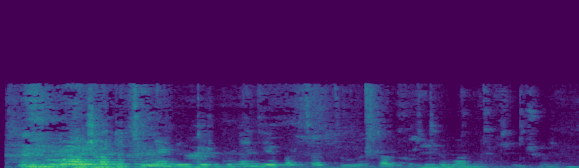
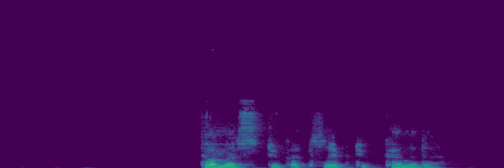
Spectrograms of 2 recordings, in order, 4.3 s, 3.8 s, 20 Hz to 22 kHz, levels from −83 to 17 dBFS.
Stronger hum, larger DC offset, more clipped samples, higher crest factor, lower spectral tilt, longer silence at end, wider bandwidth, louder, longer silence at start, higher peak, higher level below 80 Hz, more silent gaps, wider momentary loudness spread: neither; neither; neither; about the same, 20 dB vs 24 dB; second, -5.5 dB/octave vs -7.5 dB/octave; second, 0 s vs 0.5 s; first, 11.5 kHz vs 9.4 kHz; first, -18 LUFS vs -30 LUFS; second, 0.05 s vs 1.5 s; first, 0 dBFS vs -8 dBFS; first, -56 dBFS vs -66 dBFS; neither; first, 20 LU vs 13 LU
